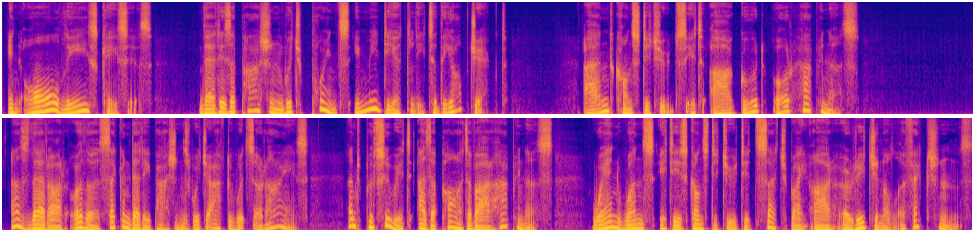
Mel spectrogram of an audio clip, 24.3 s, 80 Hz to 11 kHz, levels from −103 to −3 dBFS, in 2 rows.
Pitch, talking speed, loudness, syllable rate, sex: 125 Hz, 120 wpm, -19 LUFS, 4.4 syllables/s, male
